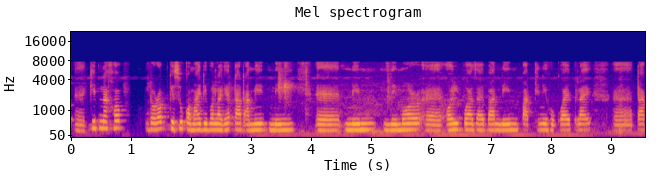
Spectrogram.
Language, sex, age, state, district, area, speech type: Assamese, female, 60+, Assam, Dibrugarh, rural, spontaneous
